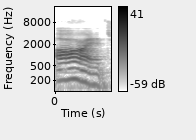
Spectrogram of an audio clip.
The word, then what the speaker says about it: aunt: Flood, you say aunt, rhyming with haunt.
